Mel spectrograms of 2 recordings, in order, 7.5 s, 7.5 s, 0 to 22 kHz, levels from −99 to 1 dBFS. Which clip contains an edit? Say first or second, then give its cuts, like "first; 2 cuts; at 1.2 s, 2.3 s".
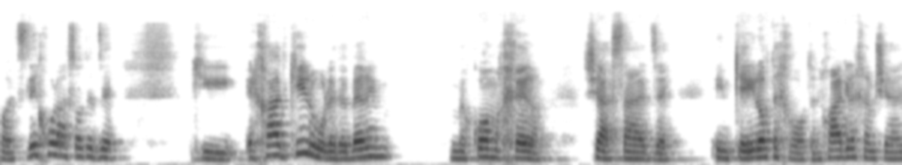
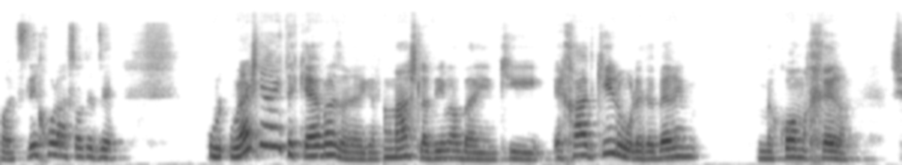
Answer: first; 1 cut; at 1.6 s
